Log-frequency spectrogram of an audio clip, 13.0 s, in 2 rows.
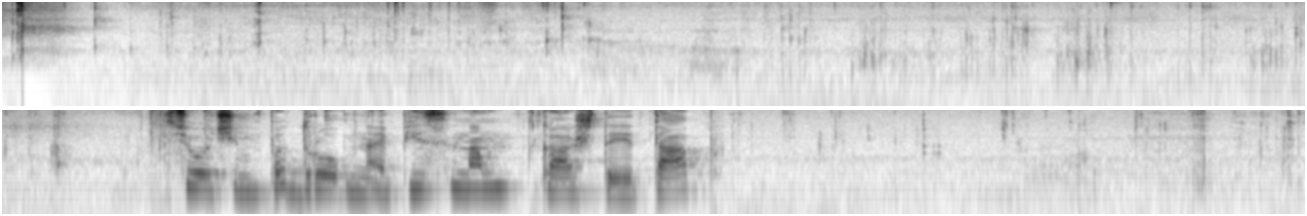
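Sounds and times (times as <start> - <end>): wet chewing mouth sounds: 0.4 - 7.5, 10.0 - 13.0.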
